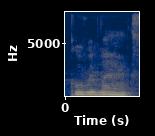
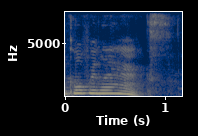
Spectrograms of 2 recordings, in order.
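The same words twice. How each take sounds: First: Said in the usual way. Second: Tender coo. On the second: Real, not acted. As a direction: coo it gently like to a pet. Telling sick viewer to rest.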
